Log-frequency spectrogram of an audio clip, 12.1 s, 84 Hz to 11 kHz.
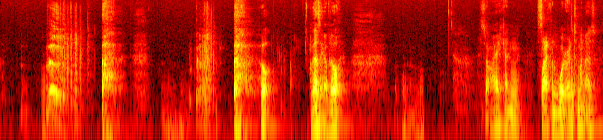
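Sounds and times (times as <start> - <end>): burp-like sounds: 0.8 - 2.5, 3.3 - 5.2.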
